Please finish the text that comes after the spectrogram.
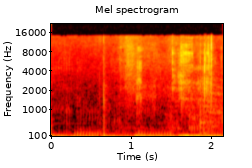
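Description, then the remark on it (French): A cat named Ruby purrs steadily, a low rhythmic rumble throughout, with scattered rustling and shuffling as it moves about. No one speaks. “Il y a aussi mon chat Ruby qui fout le bordel.”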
